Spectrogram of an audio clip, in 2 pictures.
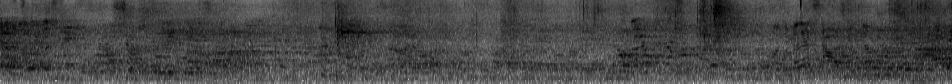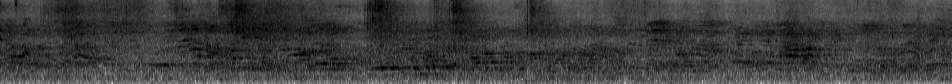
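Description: A crowd of young women chatters in a large echoing hall.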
